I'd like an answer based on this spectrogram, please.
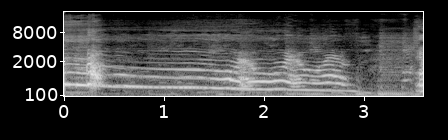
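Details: A blue heeler (Australian Cattle Dog) service dog "sings" with its owner to "Who Let the Dogs Out." It gives one sustained, tonal howl that glides downward over about three seconds and wavers before fading, with brief louder bursts and music playing along.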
